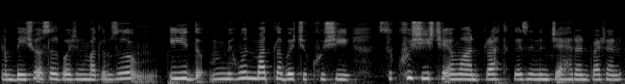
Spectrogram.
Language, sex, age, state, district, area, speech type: Kashmiri, female, 18-30, Jammu and Kashmir, Kupwara, rural, spontaneous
